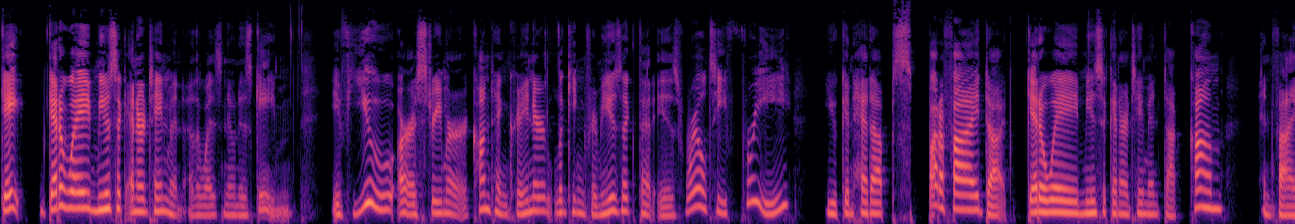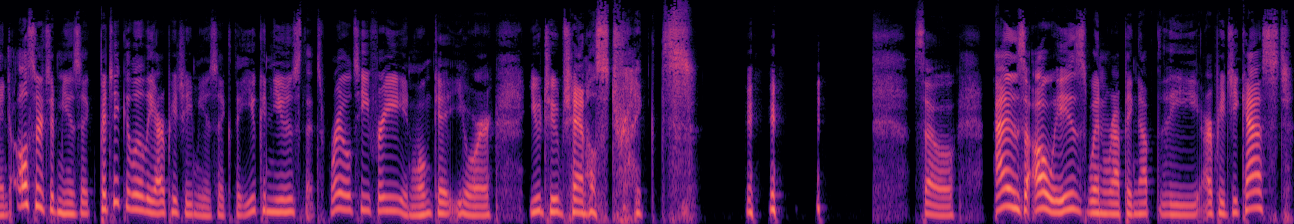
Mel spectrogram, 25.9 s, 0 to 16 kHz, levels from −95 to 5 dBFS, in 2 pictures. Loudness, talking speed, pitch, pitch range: -28 LUFS, 135 wpm, 195 Hz, 170-240 Hz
